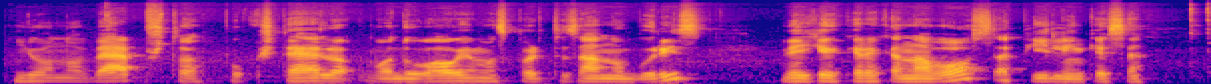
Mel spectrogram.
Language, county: Lithuanian, Šiauliai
